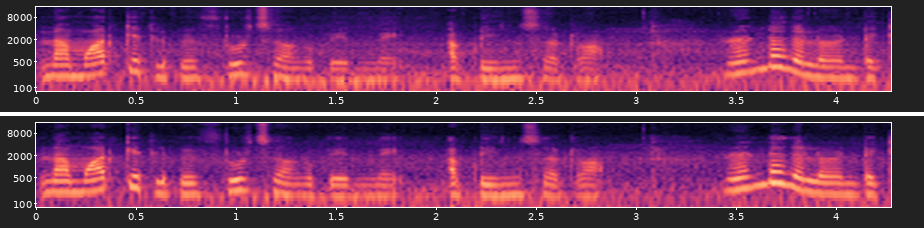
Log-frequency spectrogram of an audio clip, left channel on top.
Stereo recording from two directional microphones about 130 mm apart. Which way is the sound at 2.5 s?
35° right (ahead or behind).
